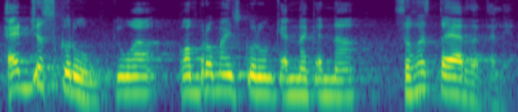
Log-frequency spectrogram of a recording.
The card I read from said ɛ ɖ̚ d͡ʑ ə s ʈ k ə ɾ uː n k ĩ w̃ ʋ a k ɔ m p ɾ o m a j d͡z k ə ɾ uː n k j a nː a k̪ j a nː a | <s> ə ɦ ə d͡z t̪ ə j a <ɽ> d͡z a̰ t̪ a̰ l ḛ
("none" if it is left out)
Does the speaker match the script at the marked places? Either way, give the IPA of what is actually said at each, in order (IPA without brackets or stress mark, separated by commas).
s, ɾ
